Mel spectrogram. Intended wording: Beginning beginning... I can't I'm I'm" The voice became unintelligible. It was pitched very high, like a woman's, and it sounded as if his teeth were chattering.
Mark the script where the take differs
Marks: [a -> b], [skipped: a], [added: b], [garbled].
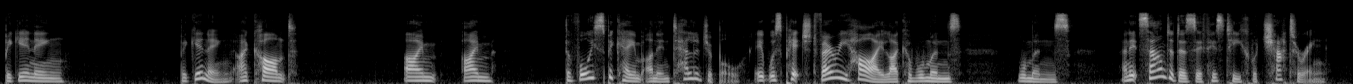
Beginning beginning... I can't I'm I'm" The voice became unintelligible. It was pitched very high, like a woman's, [added: woman's] and it sounded as if his teeth were chattering.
